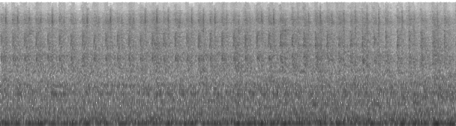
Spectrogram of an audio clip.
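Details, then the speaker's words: VRF air conditioner evaporator/ventilation unit: heavy, steady low rumble with a fast fluttering beat as the whole unit shakes; a loose, worn, unbalanced blower belt. "Então vou mostrar para vocês qual é o problema dele aqui pessoal defeito tá aqui ó na Correia tá vendo aqui ó olha isso aqui ó Correia frouxa certo desbalanceada o equipamento começa a tremer toda a balançar toda ali"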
